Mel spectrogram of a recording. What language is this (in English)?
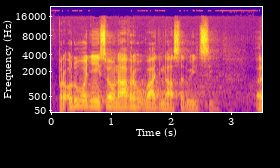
Czech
